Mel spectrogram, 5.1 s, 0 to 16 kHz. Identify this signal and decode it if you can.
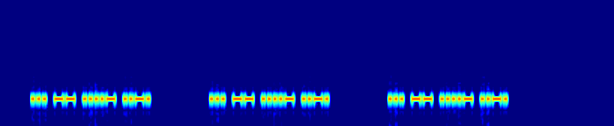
Morse code, heard as a keyed tone, about 47 wpm, 700 Hz. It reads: SM4F SM4F SM4F
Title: DXCC-100 Call Signs - 4 Characters - Repeated 3x - 50wpm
